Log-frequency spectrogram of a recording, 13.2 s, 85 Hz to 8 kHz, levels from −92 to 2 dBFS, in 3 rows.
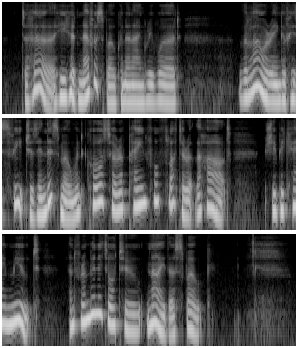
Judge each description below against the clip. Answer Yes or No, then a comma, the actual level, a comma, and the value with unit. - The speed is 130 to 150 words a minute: No, average, 165 wpm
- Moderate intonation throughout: No, wide, 7.5 semitones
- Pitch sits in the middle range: Yes, medium, 180 Hz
